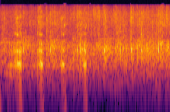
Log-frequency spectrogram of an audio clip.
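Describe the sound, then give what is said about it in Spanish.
A church audience applauding the Lord during a Spanish-language sermon: a few distinct, evenly spaced claps at first, which then blend into a continuous, moderately loud patter of many hands. “Dale otro aplauso al Señor.”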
